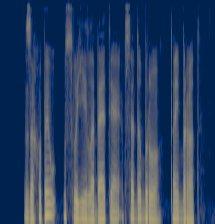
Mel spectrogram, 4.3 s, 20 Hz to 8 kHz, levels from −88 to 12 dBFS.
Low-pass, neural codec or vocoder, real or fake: 7.2 kHz; none; real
